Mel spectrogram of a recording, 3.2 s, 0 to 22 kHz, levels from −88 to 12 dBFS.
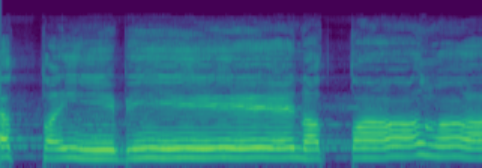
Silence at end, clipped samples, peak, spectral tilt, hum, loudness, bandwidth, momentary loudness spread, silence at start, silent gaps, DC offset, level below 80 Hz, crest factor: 0 s; under 0.1%; -4 dBFS; -4.5 dB/octave; none; -17 LUFS; 14 kHz; 5 LU; 0 s; none; under 0.1%; -64 dBFS; 12 dB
